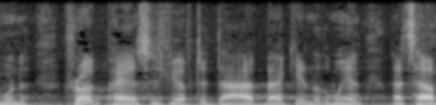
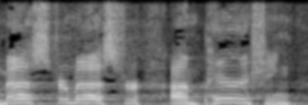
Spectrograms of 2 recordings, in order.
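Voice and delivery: high, loud panicked plea; crying out; 8 semitones higher, 7 dB louder than usual. Acted. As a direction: mock-desperate cry for help. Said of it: "Don't run out crying".

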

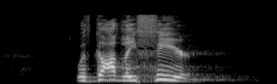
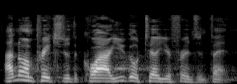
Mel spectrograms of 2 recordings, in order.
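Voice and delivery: fast, lower throwaway aside; quick joking aside; 4 semitones lower, faster than usual. Real, not acted. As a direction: toss it off quickly with a grin.

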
